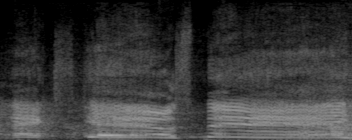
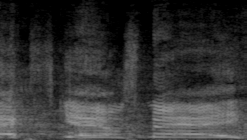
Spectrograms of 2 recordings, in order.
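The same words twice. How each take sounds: First: Slow, high mocking Excuse me; mocking her. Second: Slow, high mock outraged Excuse me; 1 indignant lady. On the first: Man mocking the lady's Excuse me, slow and high. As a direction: parrot her Excuse me with a sneer. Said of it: "I wanted to mock her". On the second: Bumped lady snapping at him, high and indignant. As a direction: stretch out Excuse me like an offended lady. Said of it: "she freaks out".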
